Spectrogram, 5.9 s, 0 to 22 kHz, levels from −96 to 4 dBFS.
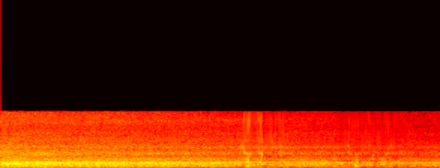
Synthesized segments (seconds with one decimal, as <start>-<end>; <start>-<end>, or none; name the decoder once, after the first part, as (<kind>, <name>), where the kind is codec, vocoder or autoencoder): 3.2-3.8 (vocoder, BigVGAN v2); 4.5-5.3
